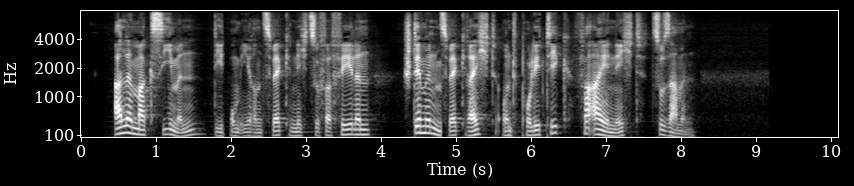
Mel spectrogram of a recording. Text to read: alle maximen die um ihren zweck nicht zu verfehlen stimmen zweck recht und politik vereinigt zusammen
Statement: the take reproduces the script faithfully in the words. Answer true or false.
true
